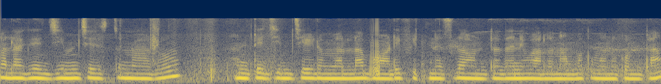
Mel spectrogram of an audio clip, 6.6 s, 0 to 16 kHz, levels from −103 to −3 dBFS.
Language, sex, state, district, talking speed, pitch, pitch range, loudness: Telugu, female, Andhra Pradesh, Manyam, 125 wpm, 175 Hz, 165-180 Hz, -15 LUFS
